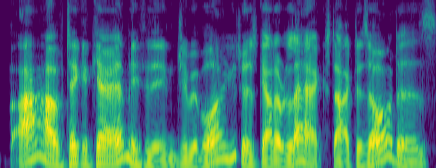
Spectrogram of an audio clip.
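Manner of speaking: put-on drawling Southern accent. Retelling what Bones says to Kirk in the episode: Bones's Southern drawl. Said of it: "the Southern drawl type deal".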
